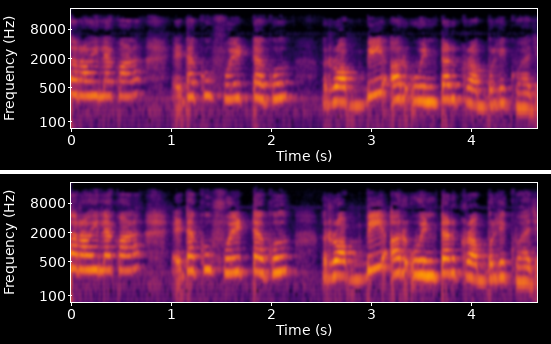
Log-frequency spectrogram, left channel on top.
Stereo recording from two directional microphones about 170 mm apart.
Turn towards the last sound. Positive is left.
turn(degrees=-30)  # may be behind; listen again after turning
